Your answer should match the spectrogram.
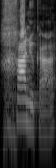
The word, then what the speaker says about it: Hanukkah: but it doesn't matter pronounce it properly kanuka and you're good two why do people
